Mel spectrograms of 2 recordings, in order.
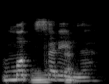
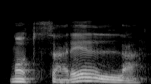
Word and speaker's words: mozzarella: Nosotros vamos a pronunciar pizza, una Mozzarella. mozzarella. Ahí tenemos doble, doble. Ya vamos a ver las dobles ahora. Mozzarella. Mozzarella. ¿Ya? Entonces, es como que dijéramos mozzarella. ¿Ya?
